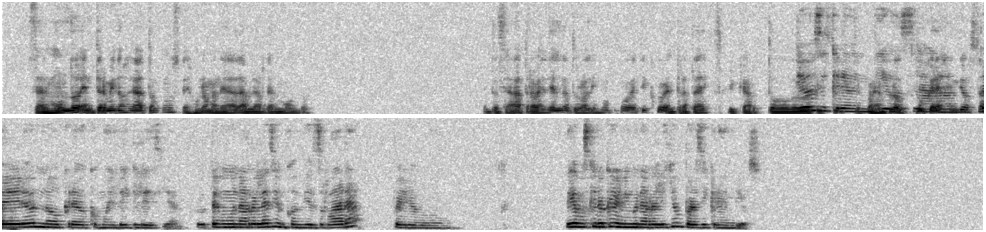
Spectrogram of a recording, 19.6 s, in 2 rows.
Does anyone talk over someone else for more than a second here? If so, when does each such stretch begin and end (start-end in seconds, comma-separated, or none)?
7.9-10.0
